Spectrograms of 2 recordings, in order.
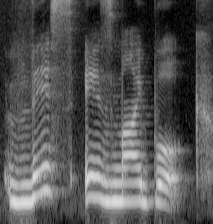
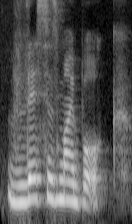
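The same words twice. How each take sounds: First: It is said slowly with exaggerated tongue movement. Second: It is said at a normal conversational speed. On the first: "Repeat slowly and exaggerate that tongue movement" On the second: "Then we're going to say it at a natural speed"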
